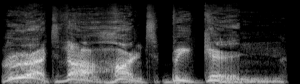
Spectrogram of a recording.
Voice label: Male Orc Emote Start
